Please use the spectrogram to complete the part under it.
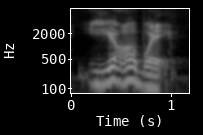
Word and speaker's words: Yahweh: Now, Lord is in the English, capital L O R D, that is the covenantal relational name for God, and Yahweh is the way in which it's pronounced,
